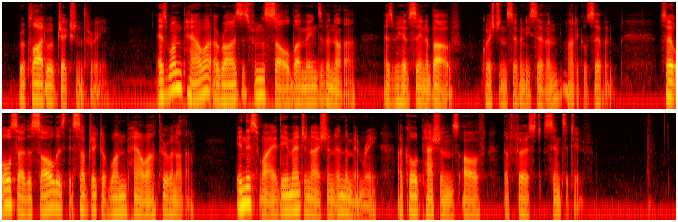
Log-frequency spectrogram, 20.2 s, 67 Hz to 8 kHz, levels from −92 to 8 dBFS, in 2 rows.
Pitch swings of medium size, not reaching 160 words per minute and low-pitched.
Yes: average, 4.0 semitones; average, 150 wpm; very low, 95 Hz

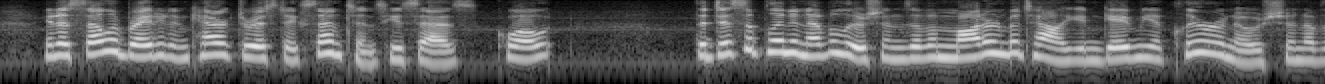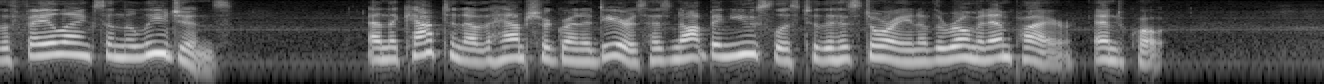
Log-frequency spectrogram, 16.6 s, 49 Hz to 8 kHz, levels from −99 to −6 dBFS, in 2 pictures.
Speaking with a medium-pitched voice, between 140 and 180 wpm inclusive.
No: high, 245 Hz; average, 165 wpm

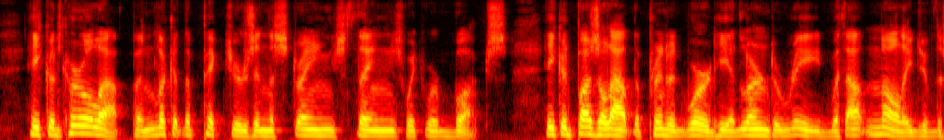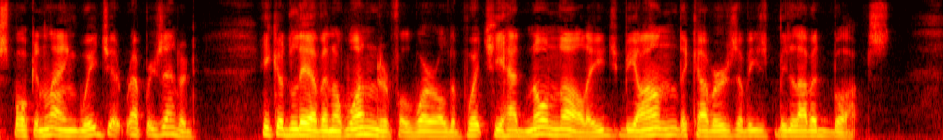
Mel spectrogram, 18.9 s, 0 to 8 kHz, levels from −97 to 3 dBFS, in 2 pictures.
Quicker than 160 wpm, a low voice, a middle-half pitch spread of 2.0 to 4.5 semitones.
Yes: average, 180 wpm; low, 115 Hz; average, 3.0 semitones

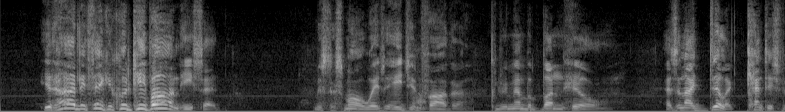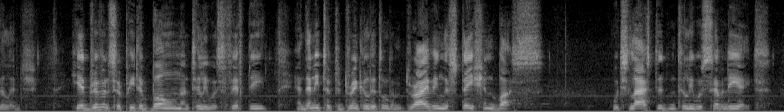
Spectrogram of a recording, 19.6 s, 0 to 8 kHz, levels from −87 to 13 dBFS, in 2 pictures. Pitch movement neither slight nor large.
Yes: average, 3.6 semitones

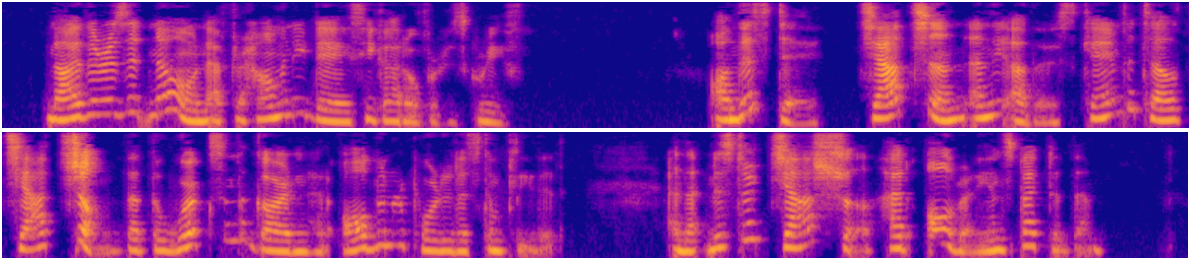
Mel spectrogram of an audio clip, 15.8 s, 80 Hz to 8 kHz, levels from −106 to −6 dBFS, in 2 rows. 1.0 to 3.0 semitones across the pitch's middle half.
No: average, 5.1 semitones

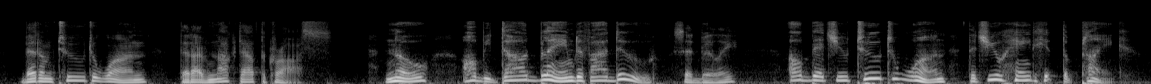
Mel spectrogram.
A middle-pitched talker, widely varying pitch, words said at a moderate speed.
Yes: medium, 160 Hz; wide, 7.3 semitones; average, 175 wpm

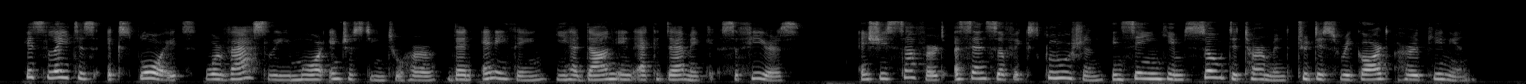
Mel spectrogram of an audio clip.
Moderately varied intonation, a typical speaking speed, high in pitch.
No: average, 3.2 semitones; slow, 130 wpm; high, 230 Hz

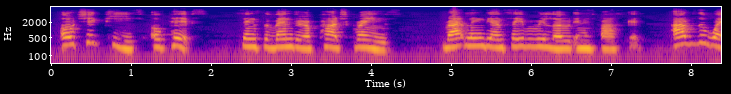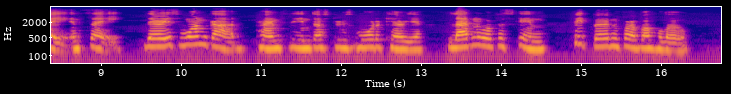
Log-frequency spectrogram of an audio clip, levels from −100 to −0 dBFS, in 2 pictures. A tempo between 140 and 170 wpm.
Yes: average, 150 wpm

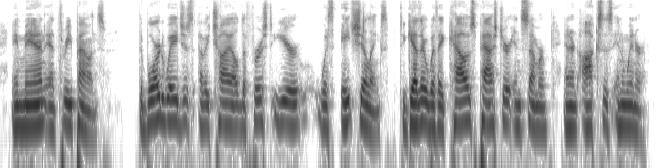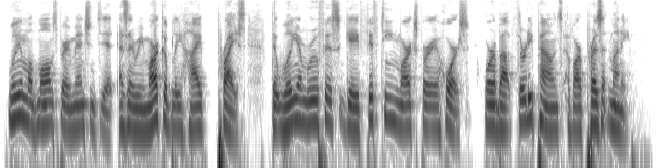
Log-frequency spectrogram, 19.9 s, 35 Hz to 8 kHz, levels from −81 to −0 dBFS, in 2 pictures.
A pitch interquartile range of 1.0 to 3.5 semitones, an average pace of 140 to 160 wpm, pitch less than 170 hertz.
No: average, 2.7 semitones; average, 170 wpm; low, 135 Hz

